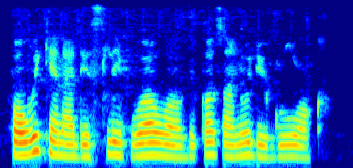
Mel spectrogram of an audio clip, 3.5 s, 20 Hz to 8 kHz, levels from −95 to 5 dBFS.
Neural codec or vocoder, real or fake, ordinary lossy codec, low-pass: none; real; none; 7.2 kHz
